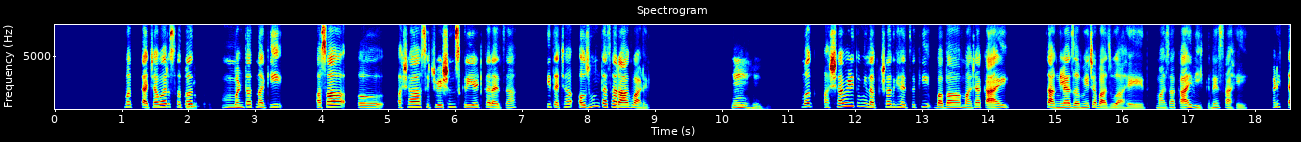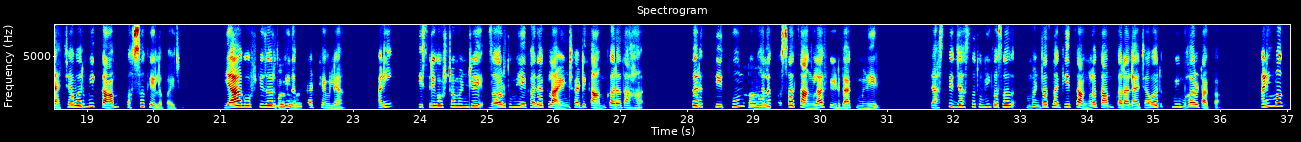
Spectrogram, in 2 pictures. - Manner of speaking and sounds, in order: in English: "वीकनेस"; tapping; in English: "क्लायंटसाठी"; other noise; in English: "फीडबॅक"
- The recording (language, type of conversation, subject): Marathi, podcast, नोकरीत पगारवाढ मागण्यासाठी तुम्ही कधी आणि कशी चर्चा कराल?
